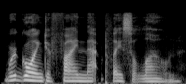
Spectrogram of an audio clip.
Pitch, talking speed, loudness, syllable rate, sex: 155 Hz, 225 wpm, -21 LUFS, 6.2 syllables/s, female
